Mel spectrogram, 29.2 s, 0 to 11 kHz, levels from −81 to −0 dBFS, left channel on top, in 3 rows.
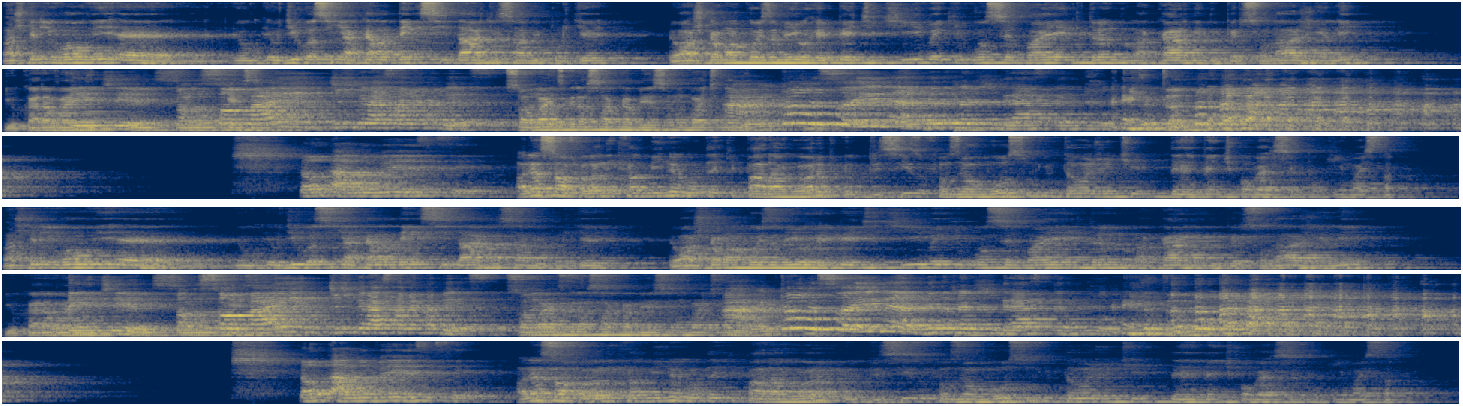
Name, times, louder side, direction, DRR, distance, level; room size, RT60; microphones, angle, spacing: voice 1, 0.0-4.1 4.4-9.2 9.7-11.3 13.1-14.7 15.1-15.2 16.1-16.2 17.1-18.9 22.9-28.7, left 2 dB, 65° left, 4 dB, 1.3 m, -25 dB
voice 2, 10.0-13.5 14.5-19.5 21.0-22.6, right 2 dB, 65° right, -4 dB, 3.4 m, -23 dB
10.5 x 6.9 x 8.8 m, 1.4 s
head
